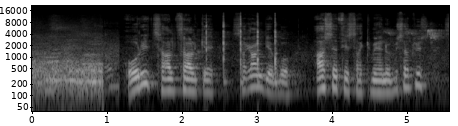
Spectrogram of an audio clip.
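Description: A metal tool scratches against stone.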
